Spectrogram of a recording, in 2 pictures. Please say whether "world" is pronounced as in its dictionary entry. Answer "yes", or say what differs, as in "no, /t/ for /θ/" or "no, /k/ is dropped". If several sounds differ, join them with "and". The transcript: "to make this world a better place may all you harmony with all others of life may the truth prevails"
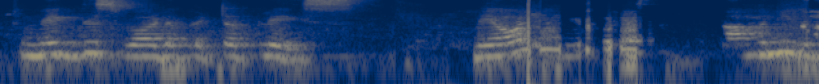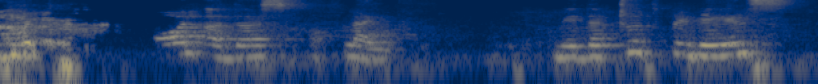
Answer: no, /l/ is dropped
